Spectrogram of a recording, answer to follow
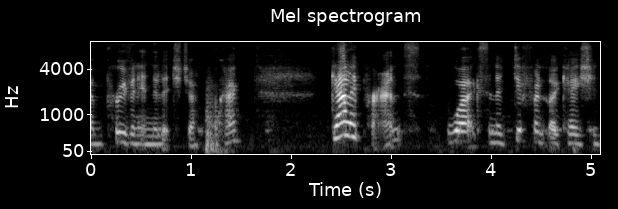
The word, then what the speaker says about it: Galliprant: and being put back on, how do you pronounce this? So it's Galliprant.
